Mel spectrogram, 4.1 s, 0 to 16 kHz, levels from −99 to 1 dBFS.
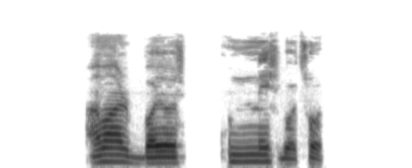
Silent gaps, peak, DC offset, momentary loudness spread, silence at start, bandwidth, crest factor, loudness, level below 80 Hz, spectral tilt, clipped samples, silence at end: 1.86-2.20 s; -6 dBFS; under 0.1%; 10 LU; 0.9 s; 7.4 kHz; 18 dB; -21 LUFS; -64 dBFS; -6.5 dB/octave; under 0.1%; 0.9 s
